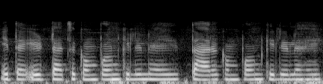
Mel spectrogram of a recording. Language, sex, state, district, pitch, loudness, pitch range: Marathi, female, Maharashtra, Washim, 230 Hz, -14 LUFS, 230-235 Hz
